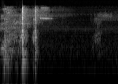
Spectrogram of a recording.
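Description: Cardboard trading-card box being handled, a short rustle followed by two sharp clicks about a quarter second apart, then quiet.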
